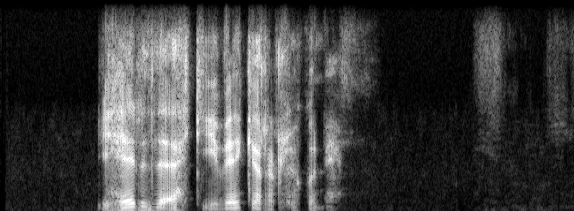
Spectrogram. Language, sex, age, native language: Icelandic, male, 40-49, Icelandic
